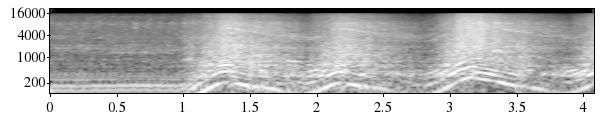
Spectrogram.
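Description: A motorcycle engine revs up and down repeatedly.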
